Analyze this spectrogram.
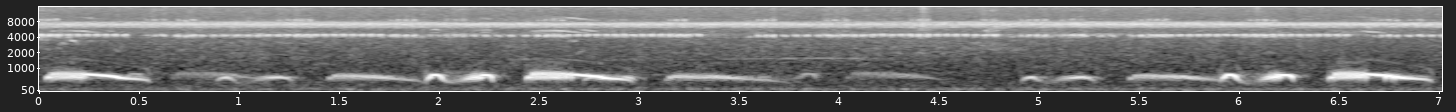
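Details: Spotted dove raja angguk lure calling, used in Toba to bring in doves during the rainy season: rhythmic run of short coos and long mellow downslurred coos, repeated steadily, with a persistent high whine in the background.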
